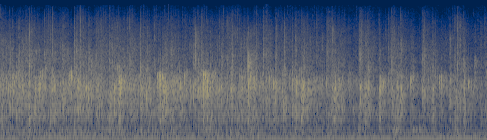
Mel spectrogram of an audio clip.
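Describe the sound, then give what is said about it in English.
An audience applauds steadily, a dense patter of many hands clapping at a fairly even volume for several seconds, over a faint low electrical hum, with no one speaking. “You can clap for that.”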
